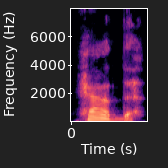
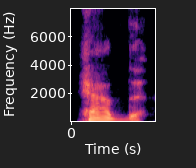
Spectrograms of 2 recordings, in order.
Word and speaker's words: had: La h de esta palabra igual se pronuncia como una j suave, lo cual es muy común en inglés, had. had.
